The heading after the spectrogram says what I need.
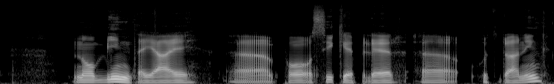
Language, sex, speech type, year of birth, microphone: Norwegian, male, spontaneous, 1978, Sennheiser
